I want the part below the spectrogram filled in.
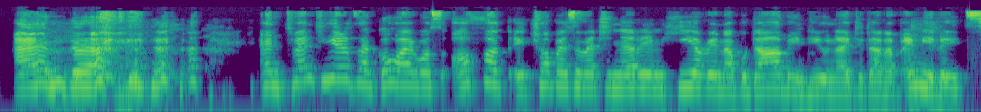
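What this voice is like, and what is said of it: German accent. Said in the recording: “I can hear the accent. I can hear the accent... it's always the famous German accent”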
